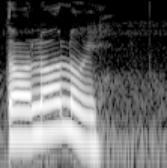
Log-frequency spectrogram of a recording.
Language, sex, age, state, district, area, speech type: Assamese, female, 45-60, Assam, Dhemaji, rural, read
